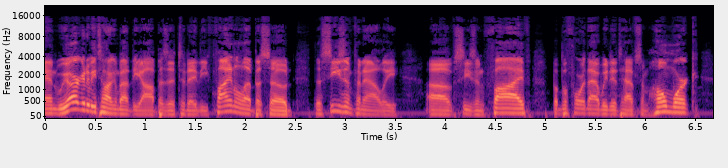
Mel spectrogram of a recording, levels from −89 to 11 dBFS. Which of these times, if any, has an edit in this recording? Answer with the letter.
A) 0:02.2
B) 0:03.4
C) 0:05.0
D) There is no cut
D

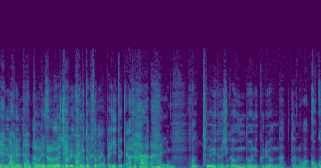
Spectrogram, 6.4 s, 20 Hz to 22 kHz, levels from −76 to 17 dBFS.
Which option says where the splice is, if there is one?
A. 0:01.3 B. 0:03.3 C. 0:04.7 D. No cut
B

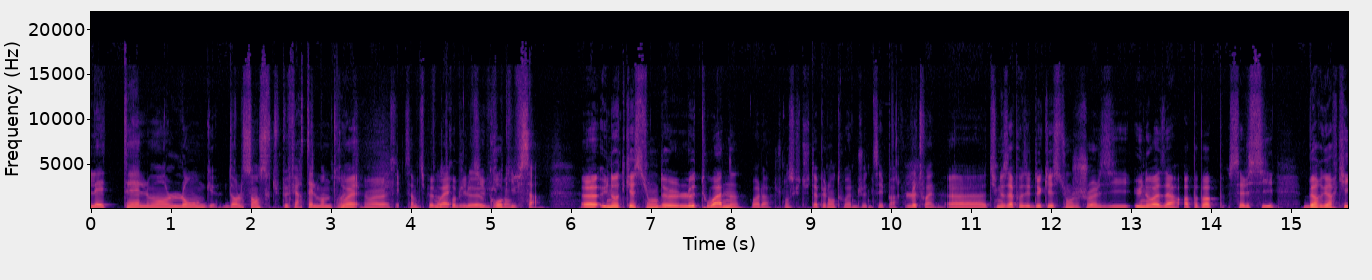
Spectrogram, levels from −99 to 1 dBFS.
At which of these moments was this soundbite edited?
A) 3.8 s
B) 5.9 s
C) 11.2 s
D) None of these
A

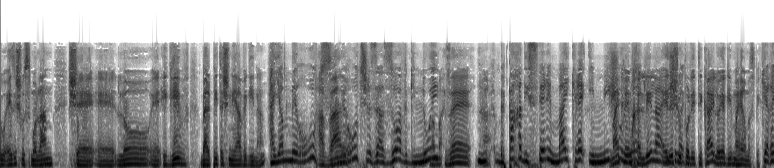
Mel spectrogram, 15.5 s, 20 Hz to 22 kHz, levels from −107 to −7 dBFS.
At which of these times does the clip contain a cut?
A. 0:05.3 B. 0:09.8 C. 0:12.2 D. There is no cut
D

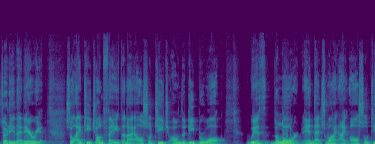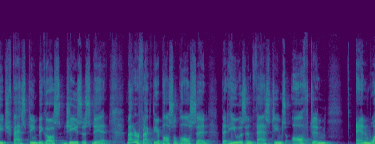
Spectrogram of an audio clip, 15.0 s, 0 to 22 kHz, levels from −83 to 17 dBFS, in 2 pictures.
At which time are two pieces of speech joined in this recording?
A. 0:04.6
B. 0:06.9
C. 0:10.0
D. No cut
D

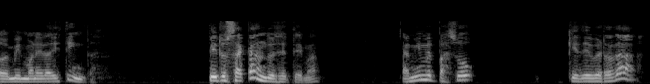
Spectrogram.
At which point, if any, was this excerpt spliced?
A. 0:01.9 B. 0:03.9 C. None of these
A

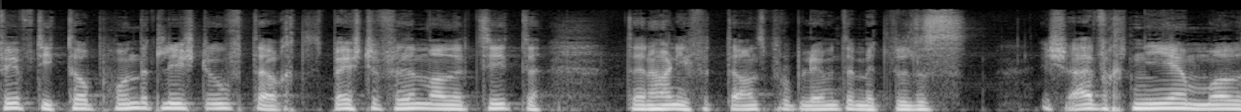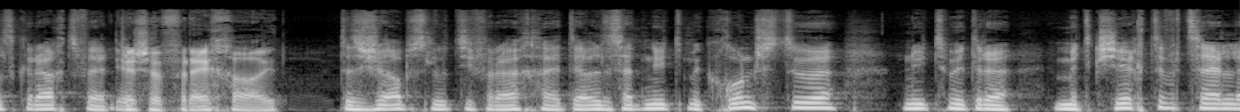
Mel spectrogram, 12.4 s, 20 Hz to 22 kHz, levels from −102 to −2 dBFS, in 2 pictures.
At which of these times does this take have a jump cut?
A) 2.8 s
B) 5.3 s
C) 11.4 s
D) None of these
D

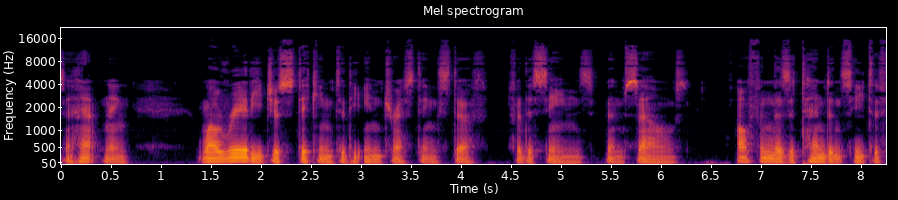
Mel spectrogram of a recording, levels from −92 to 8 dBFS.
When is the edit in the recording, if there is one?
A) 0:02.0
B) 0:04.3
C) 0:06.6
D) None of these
C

